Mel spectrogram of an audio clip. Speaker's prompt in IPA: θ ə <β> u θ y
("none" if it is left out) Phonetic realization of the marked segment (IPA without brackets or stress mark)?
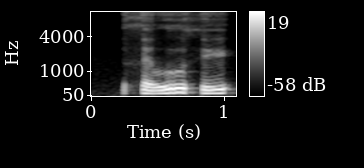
β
